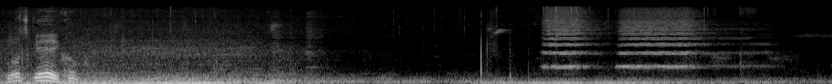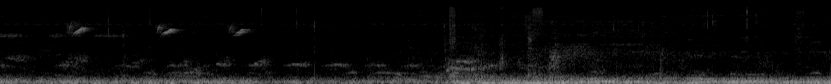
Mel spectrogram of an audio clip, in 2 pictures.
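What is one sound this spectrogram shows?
A metal snake hook scrapes on the concrete ground.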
